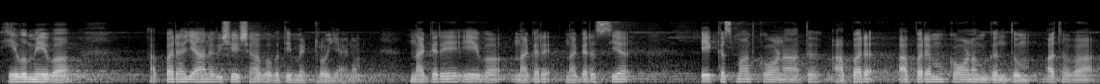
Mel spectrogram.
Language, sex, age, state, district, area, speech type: Sanskrit, male, 18-30, Kerala, Ernakulam, urban, spontaneous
